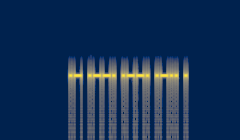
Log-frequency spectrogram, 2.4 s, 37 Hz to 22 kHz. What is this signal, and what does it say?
Morse code, heard as a keyed tone, about 50 wpm, 700 Hz. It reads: APPLE
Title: Multi-letter Phonemes 50wpm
